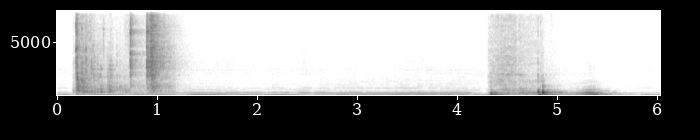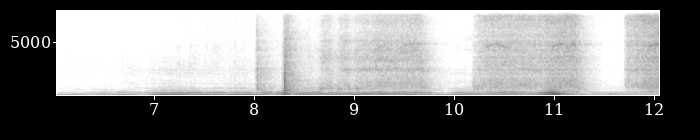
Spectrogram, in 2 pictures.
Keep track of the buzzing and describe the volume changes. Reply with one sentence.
The volume of the buzzing goes up.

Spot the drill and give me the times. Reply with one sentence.
The drill can be heard from 8.0 to 12.0 s.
